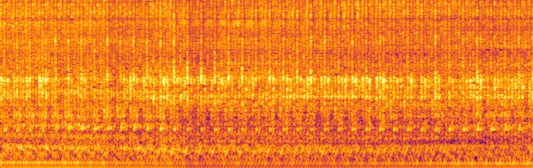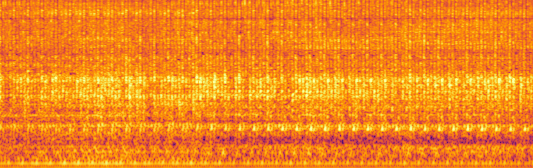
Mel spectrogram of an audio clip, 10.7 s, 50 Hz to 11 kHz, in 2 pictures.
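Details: Toyota Emina/Estima with 3C-TE diesel engine at idle: steady, sharp tapping knock riding on the clatter, about three beats a second, even and persistent; engine knock.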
